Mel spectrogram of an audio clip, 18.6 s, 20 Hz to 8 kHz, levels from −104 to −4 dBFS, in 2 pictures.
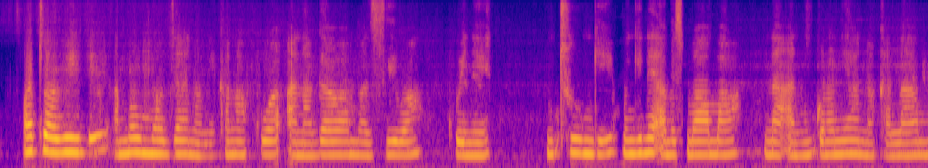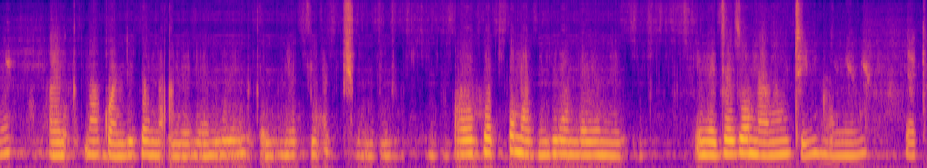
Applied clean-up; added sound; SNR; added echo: neural separator model SepFormer DNS4.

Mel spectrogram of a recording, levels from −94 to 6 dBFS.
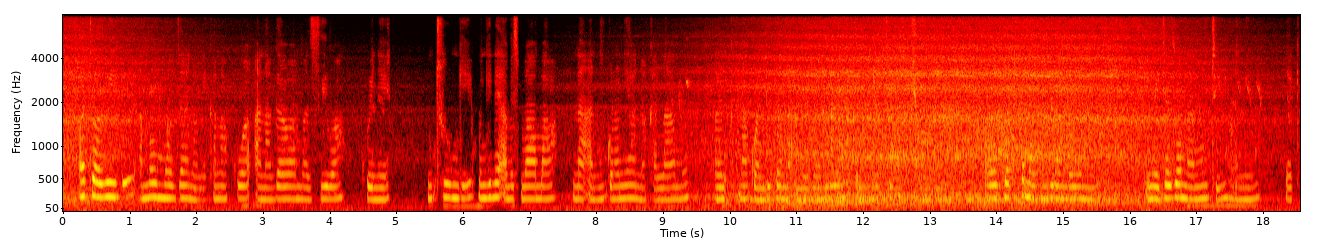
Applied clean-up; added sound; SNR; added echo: none; Train; 3 dB; none.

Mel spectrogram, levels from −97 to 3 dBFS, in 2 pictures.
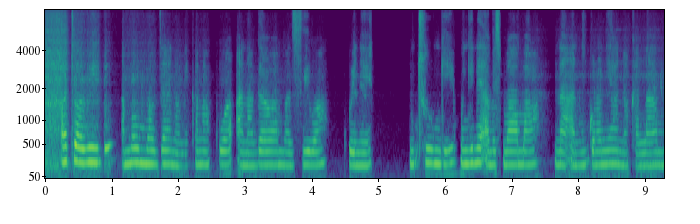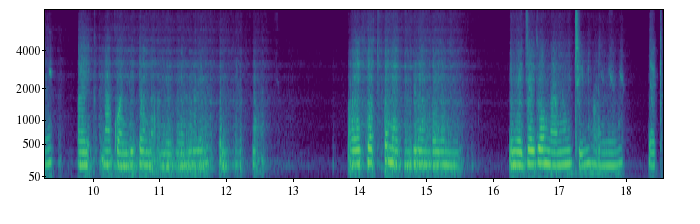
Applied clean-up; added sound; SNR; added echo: neural mask model RNNoise.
